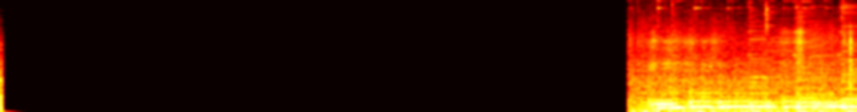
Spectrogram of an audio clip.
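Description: Silence gives way after about six seconds to close, breathy huffing and puffing from a dog on a walk in a wooded area in Ohio, with faint whimper-like noises over it.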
